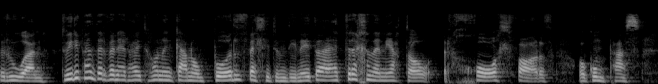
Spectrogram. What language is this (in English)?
Welsh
